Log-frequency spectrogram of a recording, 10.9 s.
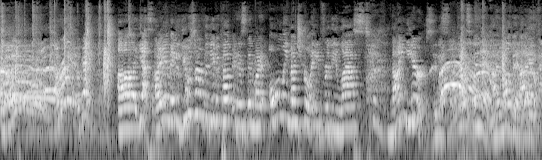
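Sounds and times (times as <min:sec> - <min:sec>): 
voices and cheering: 0:00.0 - 0:02.0, 0:08.6 - 0:10.8
small audience clapping: 0:00.0 - 0:02.8, 0:09.1 - 0:10.8
speech: 0:02.4 - 0:10.8.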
